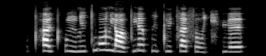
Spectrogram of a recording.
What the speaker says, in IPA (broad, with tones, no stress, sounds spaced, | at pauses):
t̪ʰ a˥˧ ɪ̯ t̪ʰ ʊ˥˩ ŋ l i˥ t̪ w ɔ˥ l j ɑ˨˩ ʊ̯ t̪ j ɛ˥˧ p i˥˩ t̪ y˧˥ t͡s ä˥ s o˨˩ ʊ̯ t͡ɕʰ ɥ ɛ˥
